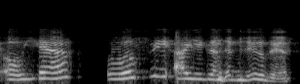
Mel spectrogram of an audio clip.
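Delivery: a high, teasing voice for the course; mocking taunt. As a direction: taunt like a smug rival. Personified course taunting the student.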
